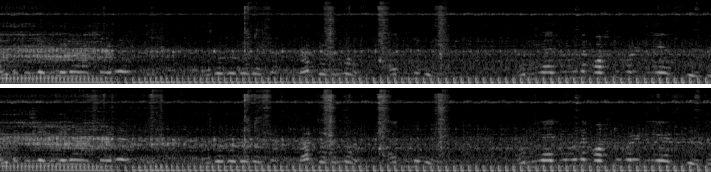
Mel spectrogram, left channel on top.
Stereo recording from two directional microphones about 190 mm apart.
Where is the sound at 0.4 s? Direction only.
Centre (ahead or behind).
